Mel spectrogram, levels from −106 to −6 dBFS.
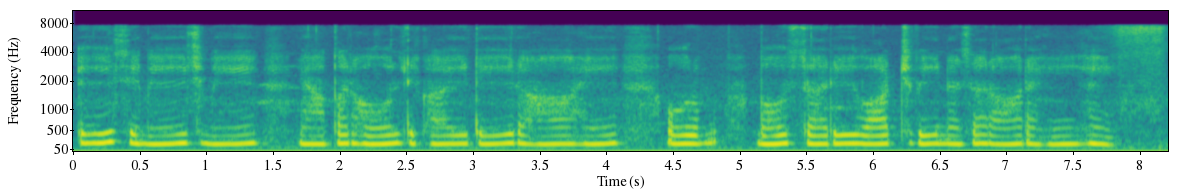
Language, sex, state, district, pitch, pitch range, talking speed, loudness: Hindi, female, Rajasthan, Jaipur, 195 Hz, 190-205 Hz, 140 wpm, -16 LUFS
